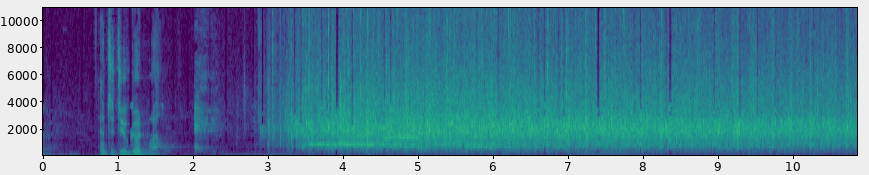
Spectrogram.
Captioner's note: applause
